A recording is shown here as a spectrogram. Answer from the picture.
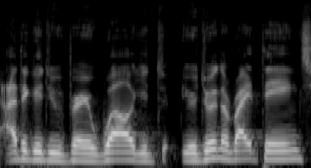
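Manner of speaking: normal talking voice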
